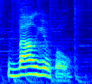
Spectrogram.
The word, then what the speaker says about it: valuable: Valuable, valuable. Notice this U here when I pronounce this word.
